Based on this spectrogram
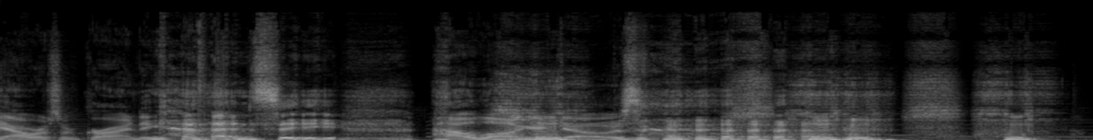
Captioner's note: laughs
